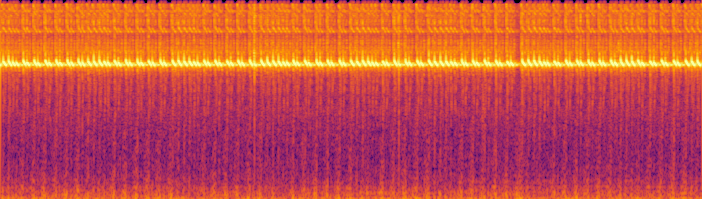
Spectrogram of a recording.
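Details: Cricket chirping, recorded as a master track for training cage birds: a dense, high, ringing trill of rapid pulses, nearly continuous for seven seconds with only brief dips, loud and clean with no other sounds.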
